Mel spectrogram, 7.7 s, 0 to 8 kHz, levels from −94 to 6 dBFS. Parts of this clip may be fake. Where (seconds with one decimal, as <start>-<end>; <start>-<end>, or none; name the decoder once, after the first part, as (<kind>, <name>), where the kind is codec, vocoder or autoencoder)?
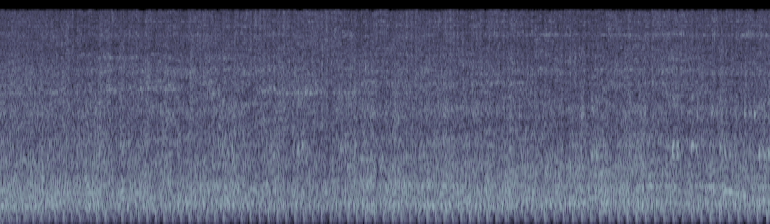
0.0-0.5 (codec, DAC)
